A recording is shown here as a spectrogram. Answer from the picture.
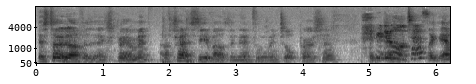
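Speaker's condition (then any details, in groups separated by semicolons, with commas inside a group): ALS; about 2 years since onset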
